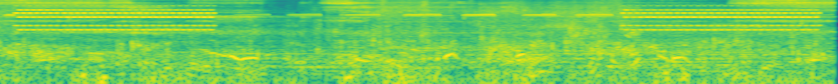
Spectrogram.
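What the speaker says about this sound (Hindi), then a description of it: "जीत के फोन की आवाज" A telephone rings in repeated electronic bursts, sounding several times over a dense, eerie backdrop of animal-like growls and insect chirring.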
